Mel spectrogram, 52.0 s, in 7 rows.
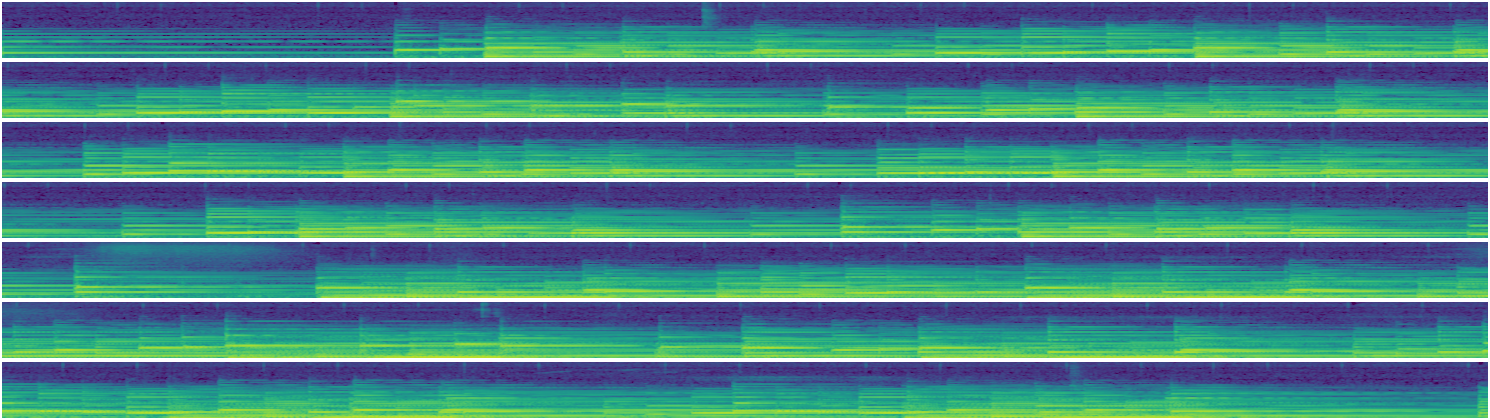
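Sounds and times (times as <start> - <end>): slow solo piano: 0.0 - 52.0.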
